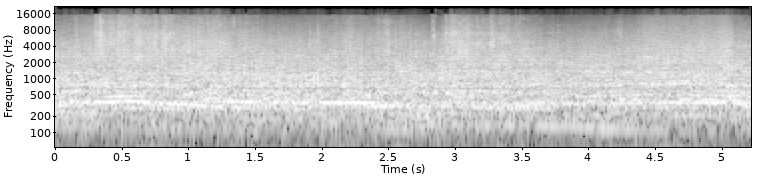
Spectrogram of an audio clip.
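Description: Race cars roaring around a short track on the final lap, a loud, sustained engine drone with rising and falling pitch as cars pass, nearby and continuous.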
